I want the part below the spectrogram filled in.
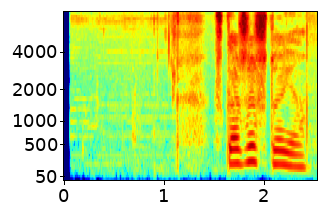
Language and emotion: Russian, neutral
